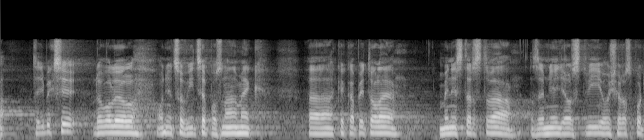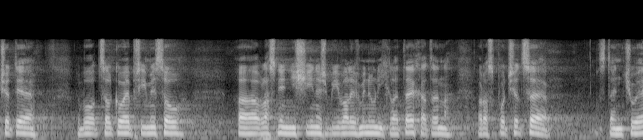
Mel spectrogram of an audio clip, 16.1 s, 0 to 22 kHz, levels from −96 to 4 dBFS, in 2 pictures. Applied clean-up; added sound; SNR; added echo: none; none; none; none.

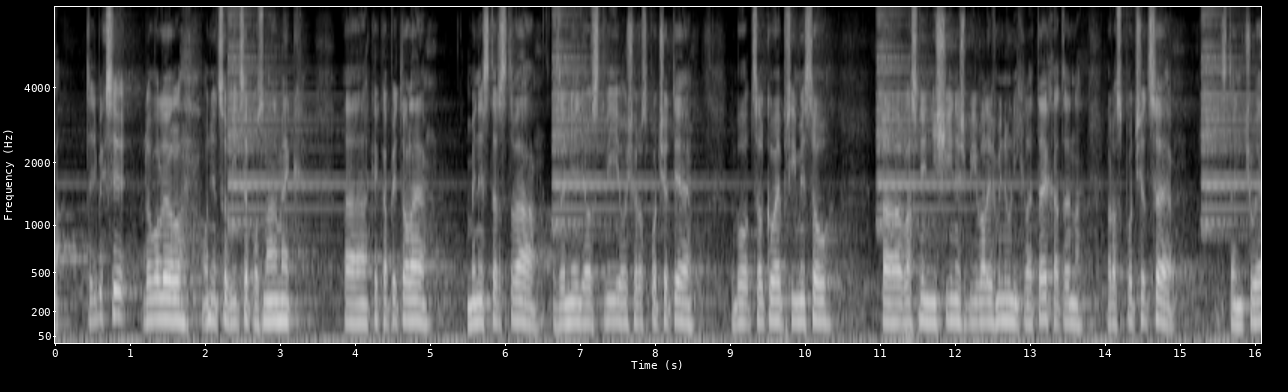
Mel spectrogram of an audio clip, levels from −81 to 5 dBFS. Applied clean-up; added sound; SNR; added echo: none; Gong; 15 dB; none.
